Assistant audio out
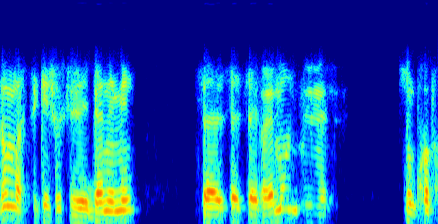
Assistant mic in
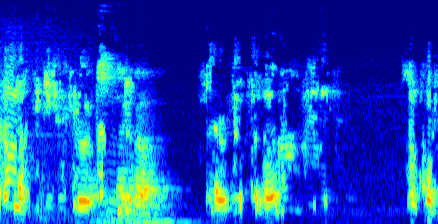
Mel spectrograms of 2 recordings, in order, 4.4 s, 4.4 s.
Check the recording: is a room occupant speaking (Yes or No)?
Yes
